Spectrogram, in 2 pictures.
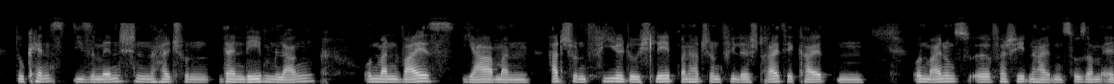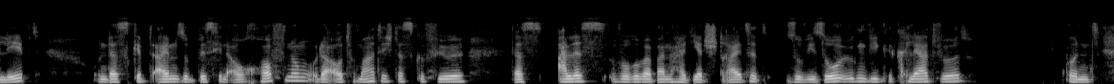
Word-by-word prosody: du 125 Hz, -, -1 dB
kennst 140 Hz, 0 st, -3 dB
diese 125 Hz, -1 st, -2 dB
Menschen 125 Hz, +1 st, 0 dB
halt 120 Hz, -2 st, 0 dB
schon 120 Hz, -2 st, -5 dB
dein 120 Hz, 0 st, +2 dB
Leben 125 Hz, +1 st, +4 dB
lang, 120 Hz, +7 st, 0 dB, 0.5 s
und 130 Hz, 0 st, -1 dB
man 125 Hz, -2 st, +3 dB
weiß, 135 Hz, +4 st, +3 dB
ja, 120 Hz, 0 st, +2 dB
man 110 Hz, -1 st, -1 dB, 0.2 s
hat 135 Hz, 0 st, +1 dB
schon 130 Hz, -3 st, -2 dB
viel 140 Hz, -1 st, +1 dB
durchlebt, 125 Hz, +3 st, +2 dB
man 120 Hz, +1 st, +1 dB
hat 125 Hz, -, -1 dB
schon 125 Hz, -2 st, -2 dB
viele 115 Hz, -1 st, -1 dB
Streitigkeiten 115 Hz, -3 st, 0 dB, 0.4 s
und 135 Hz, -, +1 dB
Meinungs 125 Hz, +3 st, +1 dB
äh, 120 Hz, 0 st, +1 dB
verschiedenheiten 120 Hz, -2 st, -2 dB
zusammen 115 Hz, 0 st, -2 dB
erlebt, 115 Hz, +6 st, +1 dB, 0.5 s
und 120 Hz, 0 st, -3 dB
das 120 Hz, 0 st, +2 dB
gibt 145 Hz, -1 st, -2 dB
einem 125 Hz, +1 st, +4 dB
so 125 Hz, -1 st, -2 dB
bisschen 125 Hz, 0 st, -3 dB
auch 115 Hz, 0 st, -3 dB
Hoffnung 170 Hz, +4 st, +1 dB
oder 120 Hz, -, +1 dB
automatisch 125 Hz, +3 st, -2 dB
das 130 Hz, 0 st, -6 dB
Gefühl, 130 Hz, +1 st, +1 dB, 0.4 s
dass 120 Hz, 0 st, -2 dB
alles, 135 Hz, +2 st, +2 dB
worüber 125 Hz, 0 st, +2 dB
man 120 Hz, 0 st, 0 dB
halt 115 Hz, -2 st, -1 dB
jetzt 120 Hz, 0 st, +2 dB
streitet, 115 Hz, +3 st, -2 dB, 0.2 s
sowieso 120 Hz, +4 st, +2 dB
irgendwie 135 Hz, -1 st, -1 dB
geklärt 130 Hz, 0 st, 0 dB
wird. 140 Hz, +2 st, -1 dB, 0.8 s
Und 115 Hz, -3 st, -1 dB
125 Hz, 145 wpm, -23 LUFS, 120-135 Hz, 0.8 s, Leben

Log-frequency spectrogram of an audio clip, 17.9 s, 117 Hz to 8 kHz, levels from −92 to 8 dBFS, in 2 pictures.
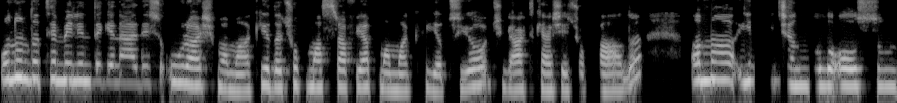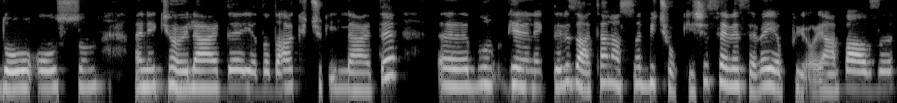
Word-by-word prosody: Onun 315 Hz, +1 st, +6 dB
da 320 Hz, -, +2 dB
temelinde 295 Hz, -2 st, +1 dB
genelde, 270 Hz, -1 st, -4 dB
işte, 255 Hz, -, -3 dB
uğraşmamak 235 Hz, -6 st, -1 dB
ya 240 Hz, -2 st, +1 dB
da 225 Hz, -, +2 dB
çok 240 Hz, +1 st, -5 dB
masraf 225 Hz, 0 st, +3 dB
yapmamak 205 Hz, -3 st, -2 dB
yatıyor 215 Hz, +4 st, -1 dB
çünkü 215 Hz, -4 st, -6 dB
artık 210 Hz, 0 st, -2 dB
her 200 Hz, -, 0 dB
şey 200 Hz, 0 st, -3 dB
çok 195 Hz, 0 st, -12 dB
pahalı. 200 Hz, -, -2 dB, 0.5 s
Ama 300 Hz, 0 st, +3 dB
yine 285 Hz, +1 st, +1 dB
İç 285 Hz, -2 st, -2 dB
Anadolu 235 Hz, 0 st, +1 dB
olsun 235 Hz, -1 st, +3 dB
Doğu 220 Hz, 0 st, +6 dB
olsun, 230 Hz, +1 st, +1 dB, 0.3 s
hani, 230 Hz, +1 st, 0 dB
köylerde 225 Hz, -1 st, +2 dB
ya 225 Hz, -2 st, +1 dB
da 215 Hz, 0 st, -6 dB
daha 230 Hz, +2 st, 0 dB
küçük 240 Hz, 0 st, -6 dB
illerde, 215 Hz, -, -2 dB, 0.4 s
eee, 235 Hz, -1 st, +2 dB
bu 245 Hz, +1 st, -4 dB
gelenekleri 230 Hz, +1 st, -1 dB
zaten 255 Hz, +2 st, +1 dB
aslında 250 Hz, 0 st, -2 dB
birçok 230 Hz, -6 st, -3 dB
kişi 200 Hz, +9 st, -3 dB
seve 260 Hz, -4 st, +5 dB
seve 235 Hz, +1 st, +2 dB
yapıyor. 215 Hz, -3 st, -2 dB
Yani, 195 Hz, 0 st, -3 dB
bazı, 215 Hz, -1 st, +3 dB
230 Hz, 145 wpm, -24 LUFS, 215-255 Hz, 0.5 s, Onun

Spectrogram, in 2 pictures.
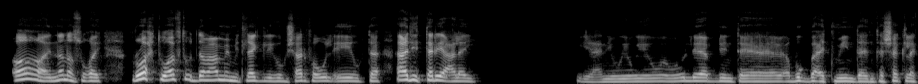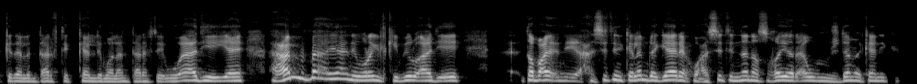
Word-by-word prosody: آه 215 Hz, -6 st, +3 dB
إن 160 Hz, +4 st, -1 dB
أنا 210 Hz, -2 st, +2 dB
صغيّر، 160 Hz, +1 st, -2 dB, 0.4 s
رُحت 255 Hz, 0 st, +6 dB
وقَفت 210 Hz, +3 st, +3 dB
قُدّام 200 Hz, -1 st, +1 dB
عمّي 200 Hz, 0 st, +1 dB
متلجلِج 165 Hz, -3 st, -1 dB
ومش 145 Hz, -1 st, -4 dB
عارف 165 Hz, 0 st, -3 dB
أقول 160 Hz, 0 st, -2 dB
إيه 155 Hz, +1 st, -2 dB
وبتاع، 150 Hz, +1 st, -4 dB, 0.2 s
قعَد 205 Hz, 0 st, +7 dB
يتّريق 195 Hz, -1 st, +3 dB
عليَّ، 145 Hz, -2 st, -4 dB, 1.0 s
يعني 125 Hz, 0 st, -8 dB
و 125 Hz, -, -4 dB
و 135 Hz, 0 st, -3 dB
ويقول 145 Hz, +2 st, -4 dB
لي: 165 Hz, -, -1 dB
"يا 160 Hz, -, +3 dB
ابني 150 Hz, -1 st, -4 dB
أنت 145 Hz, -1 st, -4 dB, 0.4 s
أبوك 145 Hz, +3 st, -2 dB
باعت 140 Hz, +1 st, -3 dB
مين، 145 Hz, -1 st, 0 dB
ده 140 Hz, +1 st, -2 dB
أنت 130 Hz, +1 st, -5 dB
شكلك 150 Hz, -1 st, -2 dB
كده 150 Hz, +1 st, -3 dB
لا 145 Hz, -, -2 dB
أنت 135 Hz, -2 st, -8 dB
عارف 140 Hz, -4 st, -4 dB
تتكلّم 145 Hz, +3 st, -4 dB
ولا 135 Hz, -1 st, -2 dB
أنت 140 Hz, 0 st, -7 dB
عارف 135 Hz, -2 st, -5 dB
ت" 125 Hz, -, -14 dB
وقعَد 165 Hz, +6 st, +2 dB
ي 175 Hz, -, +2 dB, 0.2 s
إيه، 175 Hz, 0 st, +2 dB, 0.3 s
عمّي 310 Hz, -3 st, +6 dB
بقى 270 Hz, -4 st, +2 dB
يعني 250 Hz, -5 st, +2 dB
وراجل 190 Hz, -2 st, +2 dB
كبير 170 Hz, +5 st, 0 dB
وقعَد 175 Hz, -2 st, +2 dB
ي -, -, -1 dB
إيه، 170 Hz, +1 st, +1 dB, 0.5 s
آآ 280 Hz, -, -22 dB
طبعًا 200 Hz, -1 st, +6 dB
يعني 170 Hz, -4 st, -3 dB
حسّيت 190 Hz, +5 st, -2 dB
إن 205 Hz, -, +3 dB
الكلام 195 Hz, +3 st, 0 dB
ده 190 Hz, -, +2 dB
جارح 195 Hz, 0 st, +4 dB
وحسّيت 155 Hz, +7 st, -2 dB
إن 180 Hz, +1 st, 0 dB
أنا 190 Hz, -2 st, +2 dB
صغيّر 175 Hz, +4 st, +1 dB
أوي 175 Hz, 0 st, -1 dB
ومش 150 Hz, -6 st, -5 dB
ده 180 Hz, -, 0 dB
مكاني 170 Hz, -1 st, -2 dB
ك 145 Hz, -1 st, -26 dB
165 Hz, 220 wpm, -23 LUFS, 145-190 Hz, 1.0 s, قعَد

